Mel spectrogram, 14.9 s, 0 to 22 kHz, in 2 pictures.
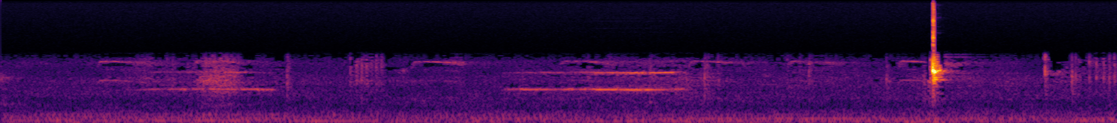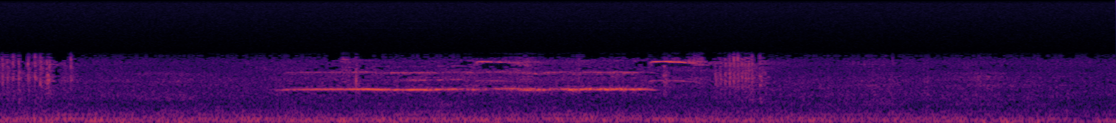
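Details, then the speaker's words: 2003 Ford F-250 7.3L diesel, 70,000 miles, in neutral with the driveline off and turned by ratchet: drawn-out high squeaks only in one direction, none in reverse; transfer case or rear transmission bearing suspected. "it's all when doing this noise when I'm going this direction so I'm going backwards a little tight harder to go back but no noise just only when I go this direction"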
